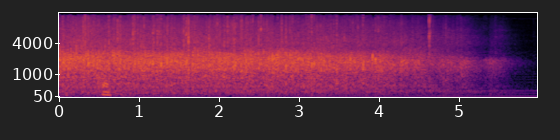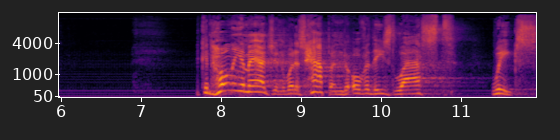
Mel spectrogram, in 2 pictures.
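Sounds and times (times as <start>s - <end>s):
audience applause: 0.0s - 5.7s
speech: 0.5s - 0.9s, 7.8s - 11.9s.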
